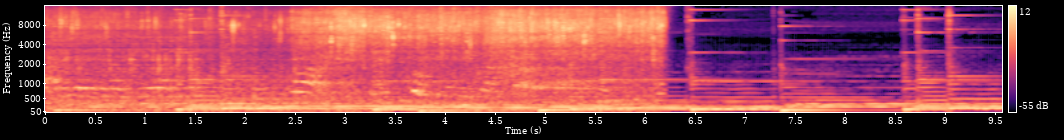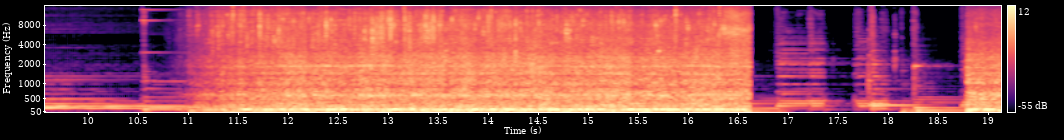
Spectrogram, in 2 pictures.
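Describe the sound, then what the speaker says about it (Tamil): Hot oil sizzles and crackles loudly and steadily as king fish cutlets deep-fry, with a few pauses and some clattering of utensils. "ஃபிஷ் கட்லெட் பொரிக்கிறதுக்கு ஆயில் நல்லா சூடாயிடுச்சு. நம்ம 1 by 1 போட்டுடலாம்."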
